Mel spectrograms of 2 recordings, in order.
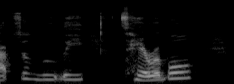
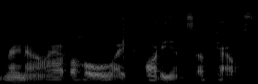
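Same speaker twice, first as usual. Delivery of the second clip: whispering; 14 dB quieter than usual. Real, not acted. Joking aside about staring cows.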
